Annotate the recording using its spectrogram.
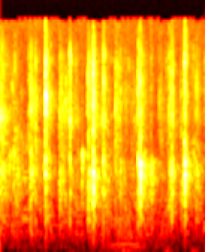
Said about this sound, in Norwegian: Applaus.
